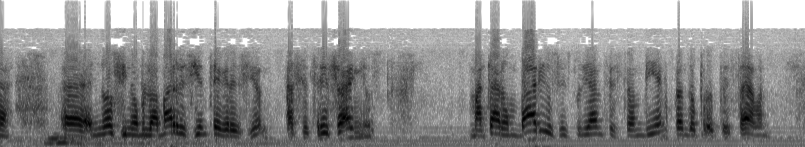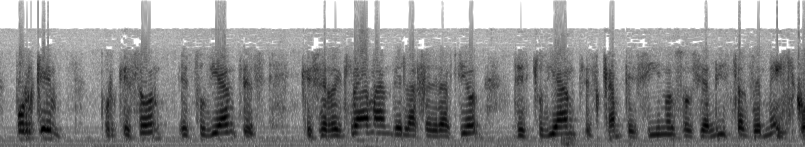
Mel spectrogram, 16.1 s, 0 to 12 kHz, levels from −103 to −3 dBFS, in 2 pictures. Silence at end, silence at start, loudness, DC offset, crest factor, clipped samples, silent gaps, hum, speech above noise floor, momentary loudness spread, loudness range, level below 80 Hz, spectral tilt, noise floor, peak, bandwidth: 0 s; 0 s; -12 LUFS; under 0.1%; 12 dB; 0.6%; none; none; 27 dB; 11 LU; 3 LU; -44 dBFS; -6.5 dB/octave; -39 dBFS; 0 dBFS; 9.2 kHz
